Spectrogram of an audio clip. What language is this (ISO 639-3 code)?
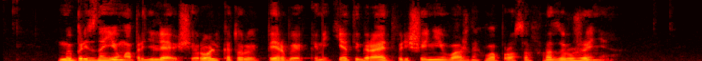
rus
